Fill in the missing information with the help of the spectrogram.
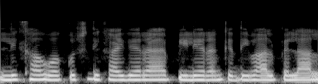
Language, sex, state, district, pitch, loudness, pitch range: Hindi, female, Bihar, West Champaran, 210 Hz, -10 LUFS, 205-215 Hz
